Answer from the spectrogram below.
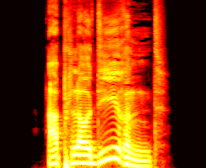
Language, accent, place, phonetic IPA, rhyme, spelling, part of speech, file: German, Germany, Berlin, [aplaʊ̯ˈdiːʁənt], -iːʁənt, applaudierend, verb, De-applaudierend.ogg
- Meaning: present participle of applaudieren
